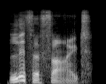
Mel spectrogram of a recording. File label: "lithophyte", British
